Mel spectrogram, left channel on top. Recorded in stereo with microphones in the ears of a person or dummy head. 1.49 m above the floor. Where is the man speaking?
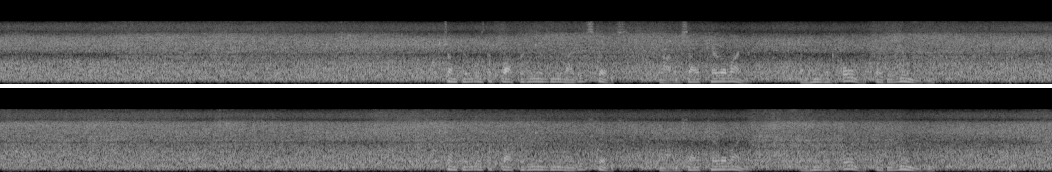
55° left (ahead or behind).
